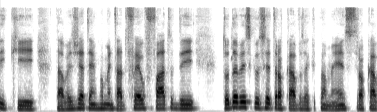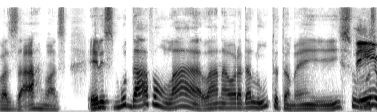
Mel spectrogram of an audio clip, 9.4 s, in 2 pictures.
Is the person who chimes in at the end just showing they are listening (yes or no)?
no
